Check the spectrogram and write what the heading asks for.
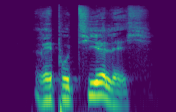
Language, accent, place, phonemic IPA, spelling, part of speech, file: German, Germany, Berlin, /ʁepuˈtiːɐ̯lɪç/, reputierlich, adjective, De-reputierlich.ogg
- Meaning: reputable, honorable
